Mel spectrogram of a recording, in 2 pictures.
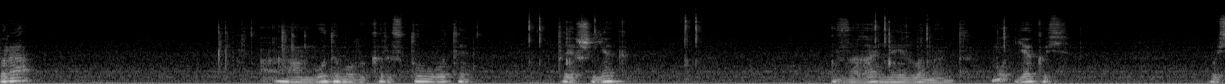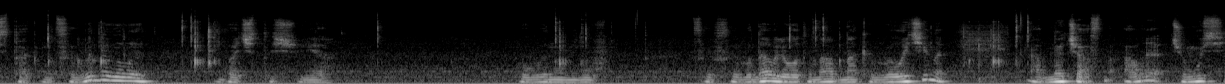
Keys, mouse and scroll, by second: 5.9-8.9 right drag, 9.4-12.5 middle drag, 14.1-16.6 drag, 18.2-20.5 middle drag, 20.5 click.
